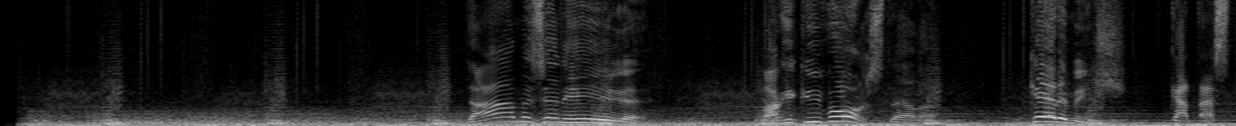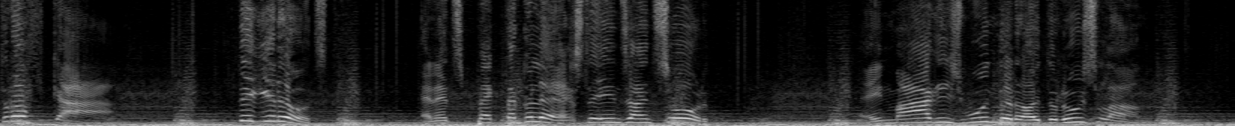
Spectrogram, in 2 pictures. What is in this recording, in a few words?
voiceover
